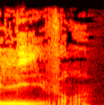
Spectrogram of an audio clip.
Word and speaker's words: livres: write livre, and then you put S at the end, but then you don't pronounce it. Les livres.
